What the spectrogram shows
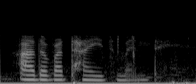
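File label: "advertisement", Japanese speaker of English, female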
